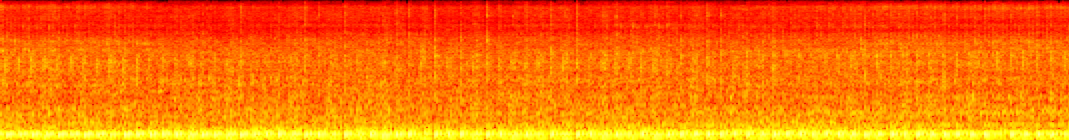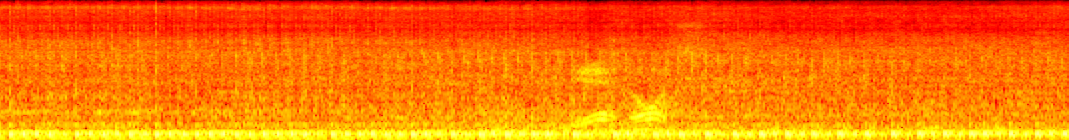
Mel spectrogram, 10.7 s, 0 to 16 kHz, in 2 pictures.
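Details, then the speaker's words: Honda C200 motorcycle after 12V conversion, first start-up with a part fitted loosely: small single idles steadily around four beats a second, no misses or knocks, a little smoky; runs healthy, owner unsure about the carb. "So I suppose we better start it up and see what it sounds like. Well, she's running. She sounds pretty well."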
